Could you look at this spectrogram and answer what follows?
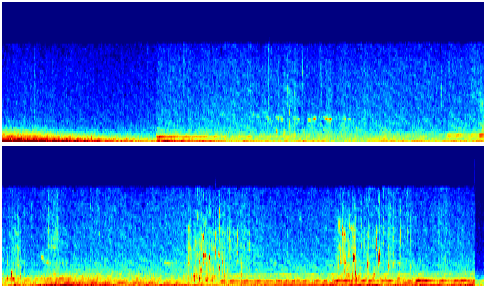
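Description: Thunderstorm with rain and gusting wind over a garden, opening with a rushing burst, then steady rain and dripping with a low rumble of thunder in the middle and bright tonal accents, fairly loud and close.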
